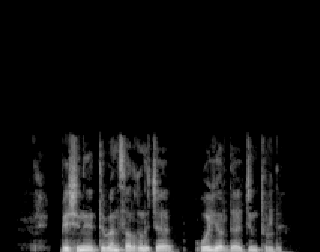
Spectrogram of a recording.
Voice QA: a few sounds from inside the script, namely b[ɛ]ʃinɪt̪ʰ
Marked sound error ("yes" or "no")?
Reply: yes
